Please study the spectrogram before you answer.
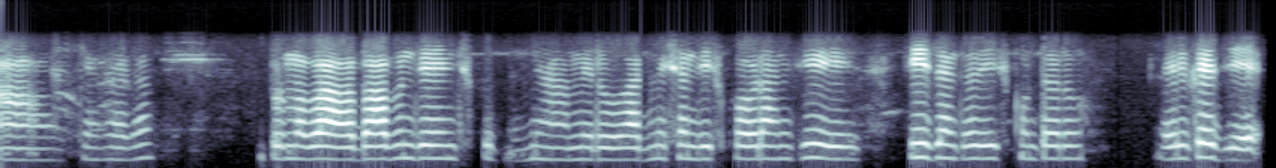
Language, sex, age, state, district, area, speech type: Telugu, female, 18-30, Andhra Pradesh, Visakhapatnam, urban, conversation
